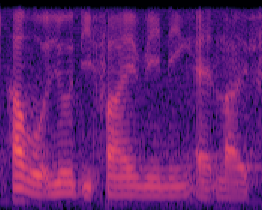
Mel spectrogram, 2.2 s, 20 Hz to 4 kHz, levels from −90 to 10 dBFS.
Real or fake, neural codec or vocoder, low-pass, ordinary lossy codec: real; none; 3.6 kHz; none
